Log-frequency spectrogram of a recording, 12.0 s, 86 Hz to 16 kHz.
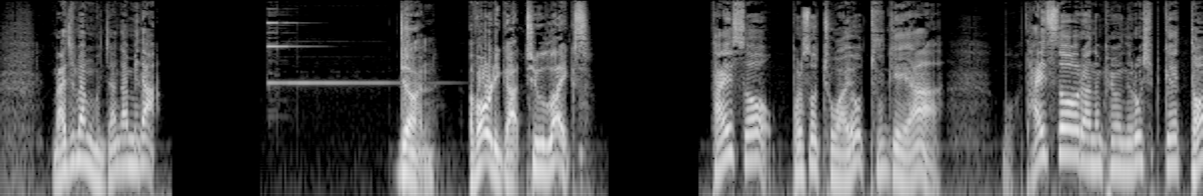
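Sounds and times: bright chime ding: 0:02.7 - 0:04.6.

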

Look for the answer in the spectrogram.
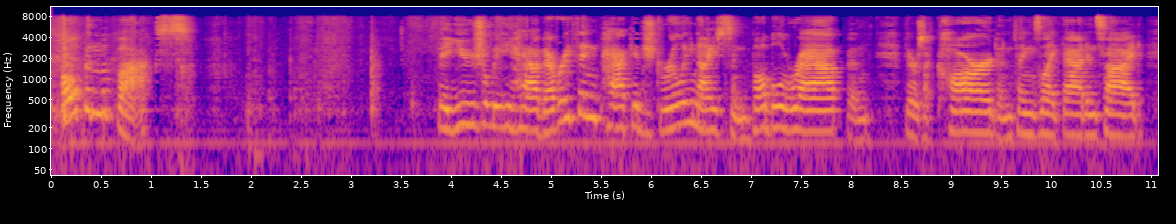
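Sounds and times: cardboard rubbing scrape: 0:00.0 - 0:03.9.

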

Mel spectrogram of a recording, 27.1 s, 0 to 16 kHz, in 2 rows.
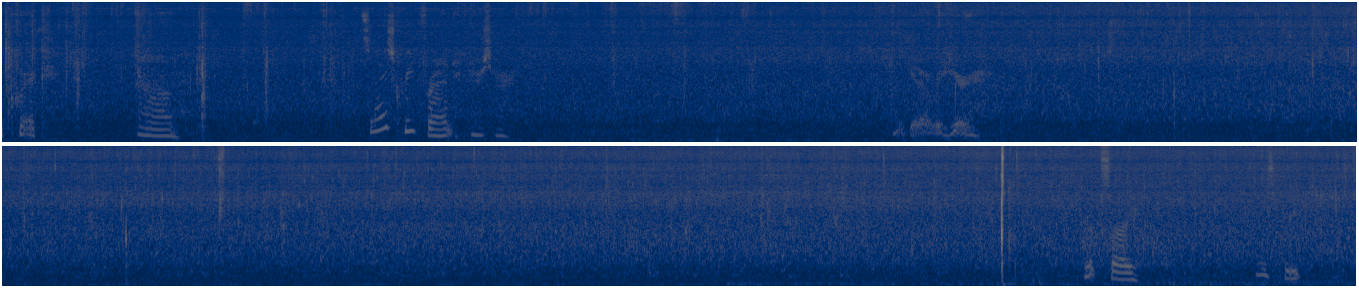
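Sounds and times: creek running over pebbles: 0:00.0 - 0:27.0.

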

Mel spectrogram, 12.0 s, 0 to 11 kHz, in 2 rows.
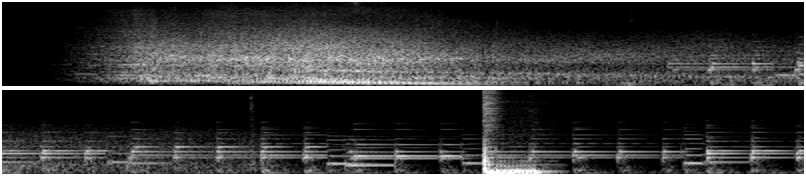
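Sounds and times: car engine revving: 0:00.4 - 0:07.9
piano music: 0:04.8 - 0:12.0.

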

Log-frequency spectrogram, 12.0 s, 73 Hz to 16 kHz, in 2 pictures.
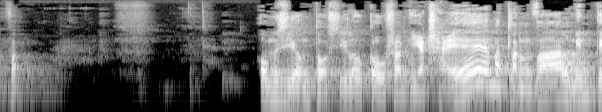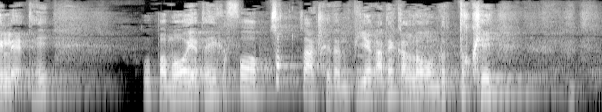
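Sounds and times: man talking: 0:00.0 - 0:00.4, 0:02.6 - 0:06.7, 0:07.4 - 0:12.0.

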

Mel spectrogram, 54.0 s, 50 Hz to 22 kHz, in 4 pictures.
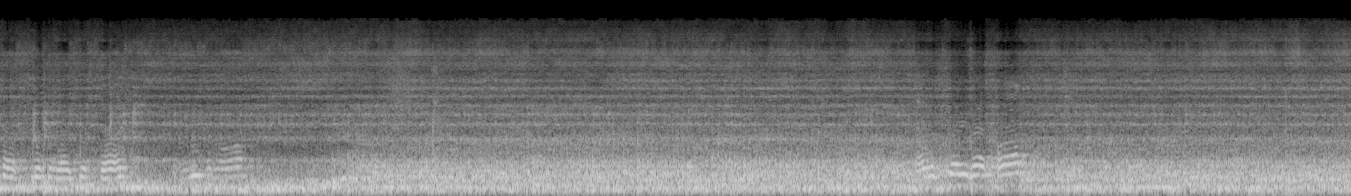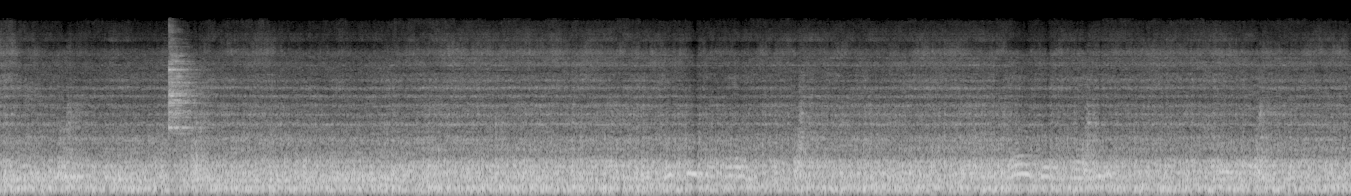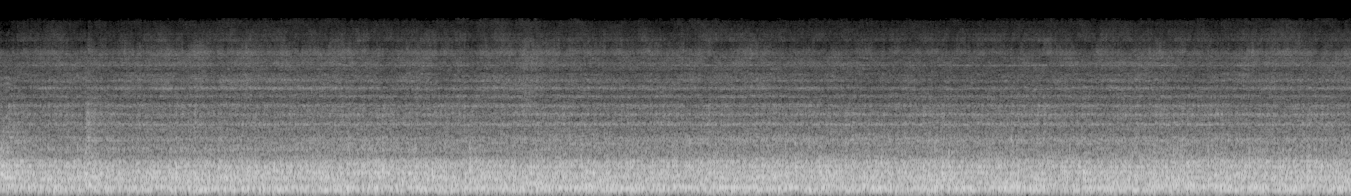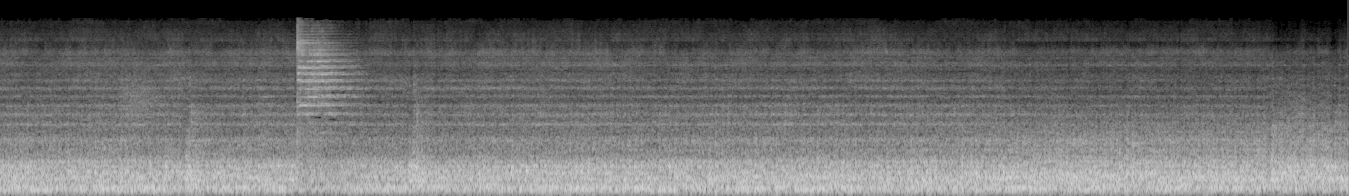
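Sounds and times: furnace burner flame rushing: 0:00.0 - 0:54.0
high-pitched ring: 0:43.5 - 0:44.2.

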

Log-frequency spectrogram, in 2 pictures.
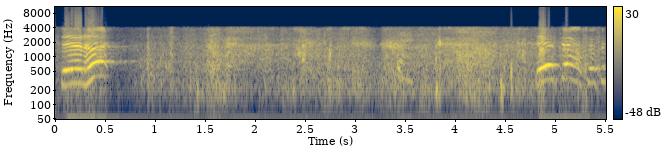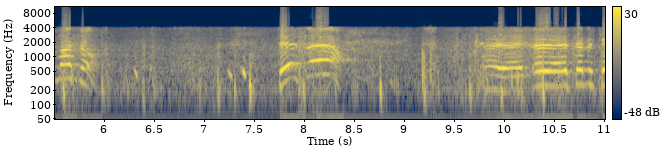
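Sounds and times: scuffling on snow: 0:01.2 - 0:07.5.

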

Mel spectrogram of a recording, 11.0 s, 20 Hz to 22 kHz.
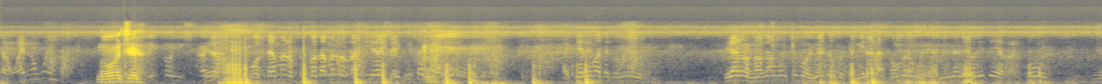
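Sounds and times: men talking indistinctly: 0:00.0 - 0:04.9, 0:05.6 - 0:06.6, 0:07.2 - 0:11.0
dull low thumps: 0:02.3 - 0:06.1, 0:08.2 - 0:10.5.

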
